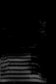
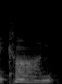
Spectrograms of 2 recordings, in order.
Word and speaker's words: Khan: Why are they saying Han when they could just say Khan? And Khan is the correct way to say it. I'm pretty sure Khan is. Why did they cut out the K? The K is not meant to be silent, I'm pretty sure.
